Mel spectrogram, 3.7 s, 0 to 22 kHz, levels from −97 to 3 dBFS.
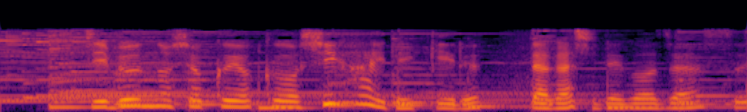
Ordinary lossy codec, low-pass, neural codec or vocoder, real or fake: none; 7.2 kHz; none; real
